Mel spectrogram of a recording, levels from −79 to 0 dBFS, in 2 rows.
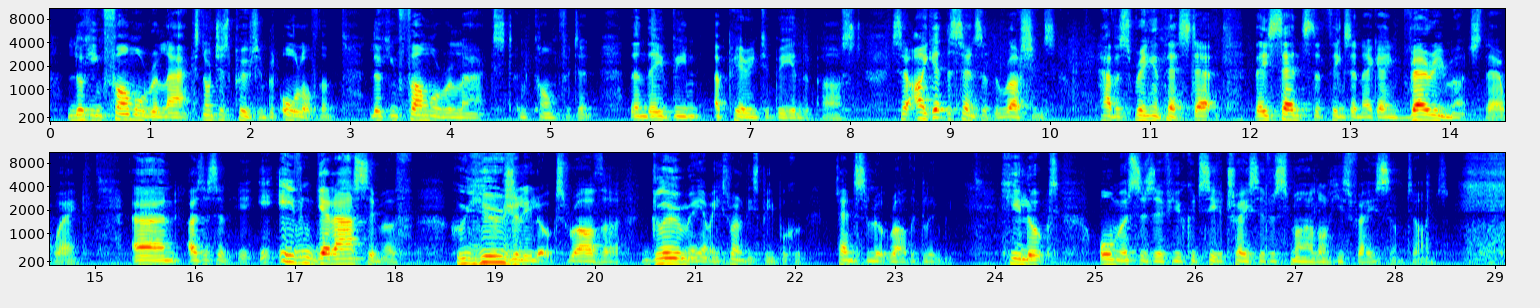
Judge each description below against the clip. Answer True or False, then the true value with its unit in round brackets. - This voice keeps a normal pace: True (190 wpm)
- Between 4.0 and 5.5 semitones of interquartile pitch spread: True (5.1 semitones)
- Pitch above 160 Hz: False (115 Hz)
